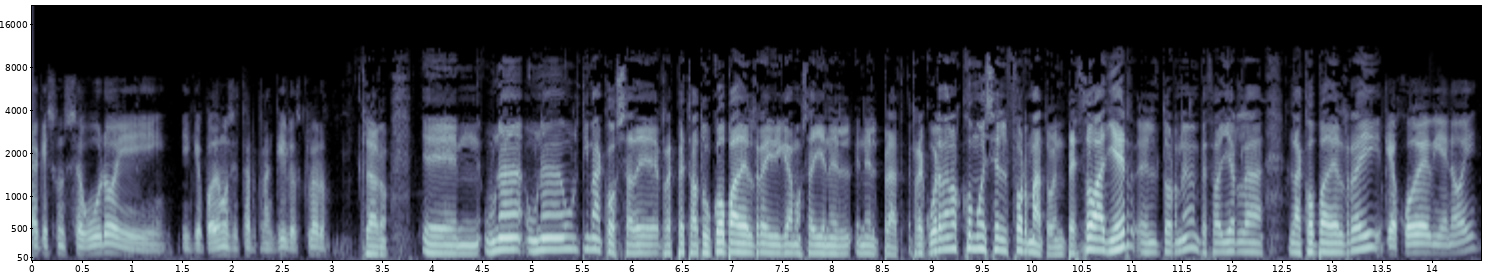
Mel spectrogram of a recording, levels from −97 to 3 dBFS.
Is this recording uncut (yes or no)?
no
